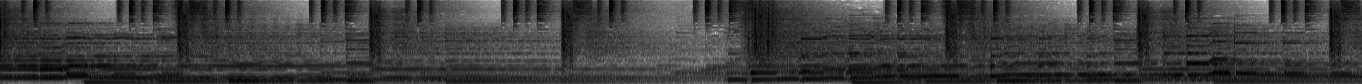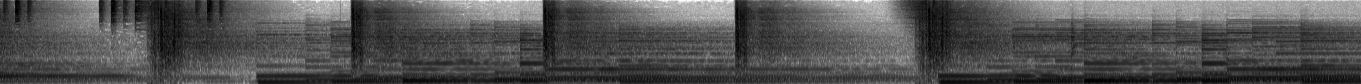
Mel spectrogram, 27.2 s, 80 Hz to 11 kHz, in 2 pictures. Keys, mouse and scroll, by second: 0.0-2.4 typing, 2.7 ctrl+e, 4.4 click, 5.3 ctrl+r, 7.5-26.7 drag, 26.7-27.2 middle drag.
